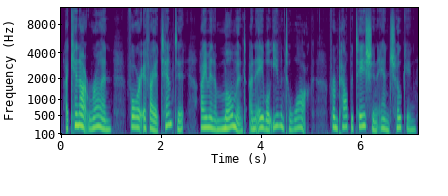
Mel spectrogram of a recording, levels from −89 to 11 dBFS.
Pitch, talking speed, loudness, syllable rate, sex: 210 Hz, 170 wpm, -18 LUFS, 5.1 syllables/s, female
